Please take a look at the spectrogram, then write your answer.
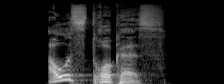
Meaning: genitive singular of Ausdruck
- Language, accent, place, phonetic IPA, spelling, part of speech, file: German, Germany, Berlin, [ˈaʊ̯sˌdʁʊkəs], Ausdruckes, noun, De-Ausdruckes.ogg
